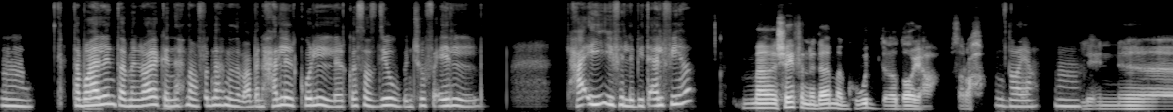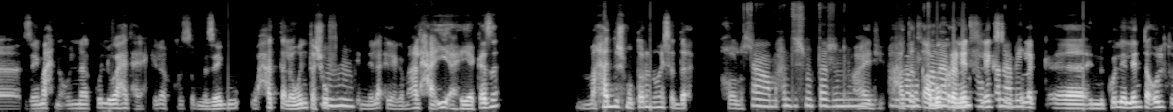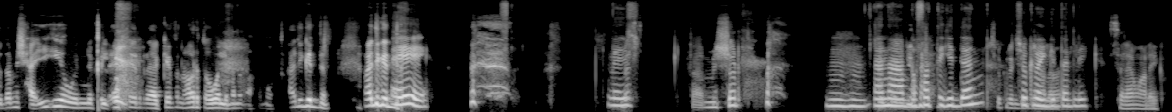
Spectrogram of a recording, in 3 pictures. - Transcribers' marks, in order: unintelligible speech; tapping; laugh; chuckle; chuckle
- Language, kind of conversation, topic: Arabic, unstructured, إيه أهم الدروس اللي ممكن نتعلمها من التاريخ؟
